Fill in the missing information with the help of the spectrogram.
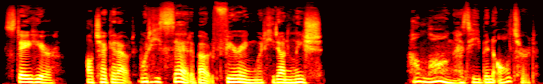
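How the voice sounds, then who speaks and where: A tough, wry female scout with a low voice, recorded very dry and close. She delivers terse, matter-of-fact video game lines like a soldier sizing up hostile ground. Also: a little slow, a little mellow, slightly rough, dry recording. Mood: uneasy, troubled.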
